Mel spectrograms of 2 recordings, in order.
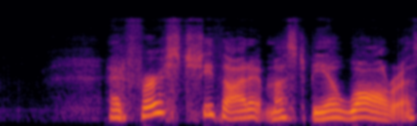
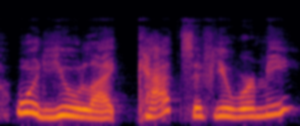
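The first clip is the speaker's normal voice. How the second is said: indignant mouse, pitched higher; shrill, passionate; 4 semitones higher, 4 dB louder than usual. A narrator's reading. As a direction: throw the question back with passion. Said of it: "in a shrill, passionate voice".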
